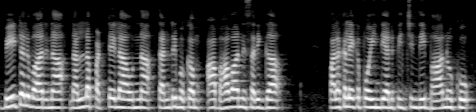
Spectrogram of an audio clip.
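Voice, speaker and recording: Woman narrating a novel in a flat voice. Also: medium pitch, moderate pace.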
